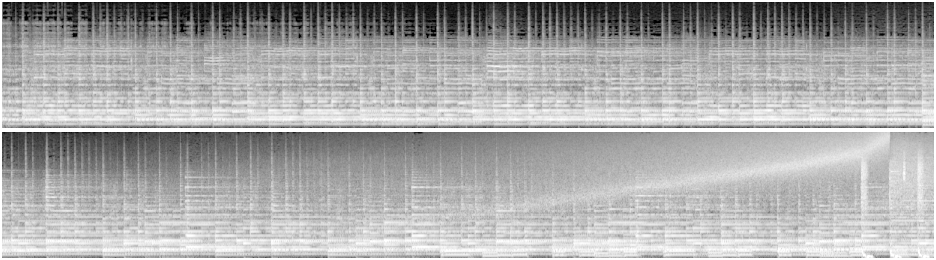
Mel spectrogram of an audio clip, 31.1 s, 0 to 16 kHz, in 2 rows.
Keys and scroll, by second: 17.9 r, 18.6 Up, 22.4 Up, 30.7 r.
